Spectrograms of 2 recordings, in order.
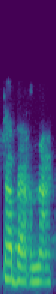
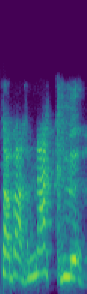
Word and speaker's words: Tabarnak: Si on écrit tabarnak, est-ce qu'on peut l'écrire comme il faut, s'il vous plaît?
